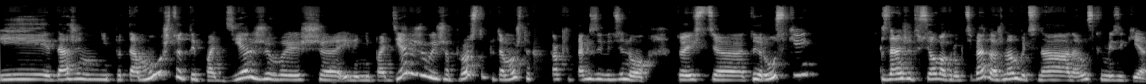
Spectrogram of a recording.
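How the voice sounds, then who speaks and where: The woman uses a normal speaking voice at a fairly high pitch. Her pace is moderate. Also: ordinary pitch variation. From Latvia, Daugavpils. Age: 30s. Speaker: documentary filmmaker. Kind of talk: interview. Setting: remote call.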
